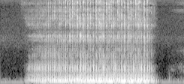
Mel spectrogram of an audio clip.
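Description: One long, loud, rattling snore on a breath in, lasting over two seconds, from a sleeping puppy.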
